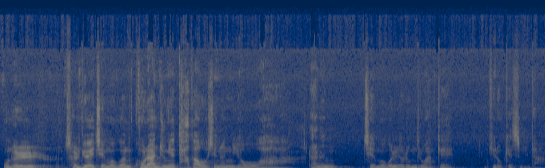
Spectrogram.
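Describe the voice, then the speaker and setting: A male pastor preaching a sermon in an animated, conversational way. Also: medium pitch, moderate pace, breathy edge.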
